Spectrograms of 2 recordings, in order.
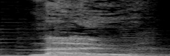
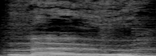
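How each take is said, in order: First: It is short, gruff and aggressive. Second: It is smoother, less gravelly and calm.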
